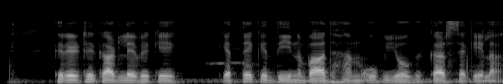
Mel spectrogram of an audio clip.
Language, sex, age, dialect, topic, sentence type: Magahi, male, 41-45, Western, banking, question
